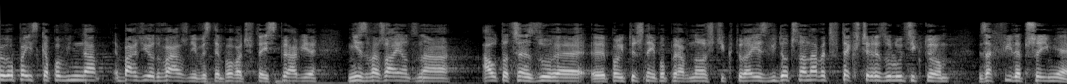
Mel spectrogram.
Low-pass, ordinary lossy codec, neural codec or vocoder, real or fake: 7.2 kHz; none; none; real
